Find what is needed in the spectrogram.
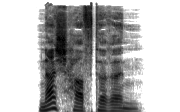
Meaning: inflection of naschhaft: 1. strong genitive masculine/neuter singular comparative degree 2. weak/mixed genitive/dative all-gender singular comparative degree
- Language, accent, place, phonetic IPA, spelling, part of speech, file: German, Germany, Berlin, [ˈnaʃhaftəʁən], naschhafteren, adjective, De-naschhafteren.ogg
